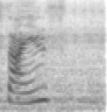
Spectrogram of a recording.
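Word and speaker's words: science: दूसरा है साइंस, तो यहाँ पे भी देखिए एस के बाद सी आया हुआ है, तो यहाँ पर भी एस साइलेंट होगा।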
